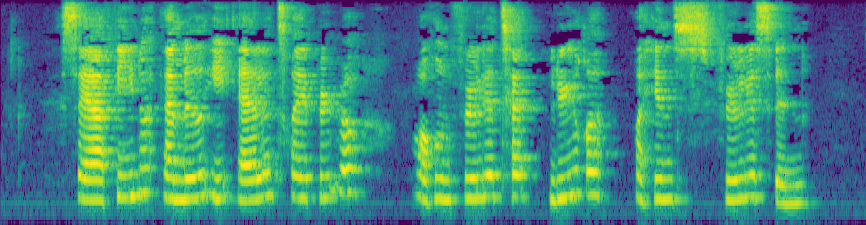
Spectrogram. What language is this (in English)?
Danish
